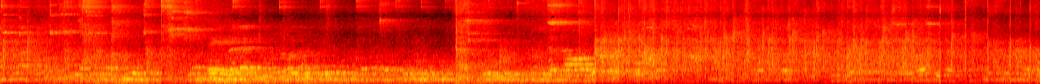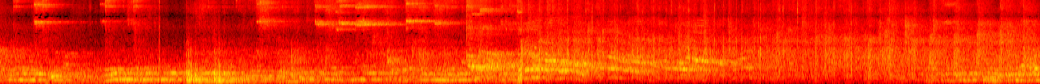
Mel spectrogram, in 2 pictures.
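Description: Indistinct voices of spectators talking, with the short clicks of a table tennis ball striking bats and table during play.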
